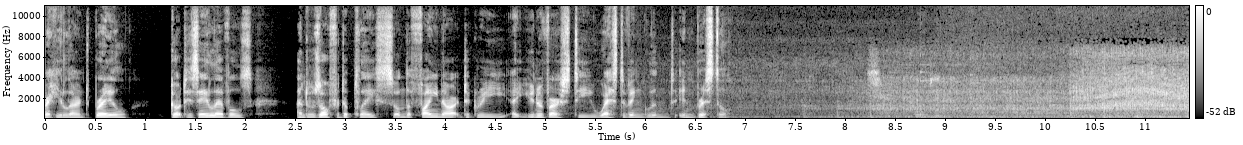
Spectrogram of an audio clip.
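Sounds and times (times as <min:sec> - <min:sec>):
speech: 0:00.0 - 0:07.2
bus heavy engine rumbling along a street: 0:05.2 - 0:11.4
steady outdoor traffic noise: 0:05.3 - 0:11.4.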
